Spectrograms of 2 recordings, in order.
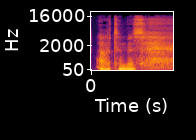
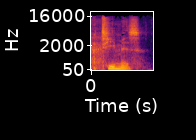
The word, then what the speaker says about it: Artemis: Artemis. Artemis. Wäre ich im Leben nicht drauf gekommen, das Ding so zu nennen. Einfach die Betonung auf die zweite Silbe.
